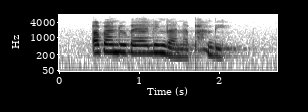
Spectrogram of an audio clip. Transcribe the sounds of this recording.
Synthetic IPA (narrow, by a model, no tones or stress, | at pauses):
aɓantʼuɓajaliŋʱanapʰambʱil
